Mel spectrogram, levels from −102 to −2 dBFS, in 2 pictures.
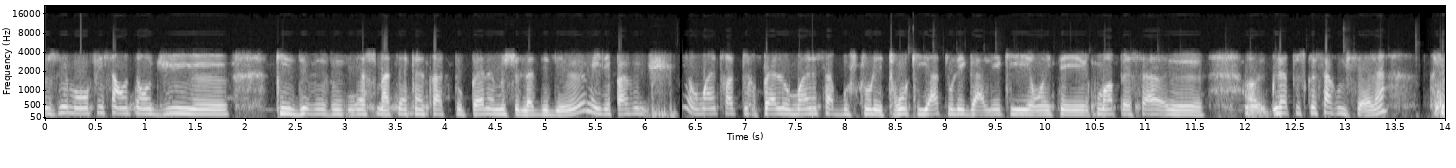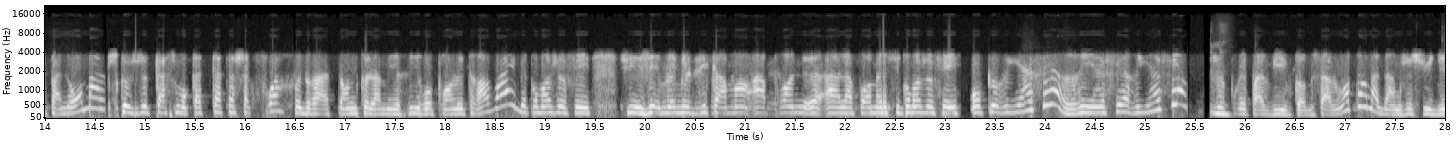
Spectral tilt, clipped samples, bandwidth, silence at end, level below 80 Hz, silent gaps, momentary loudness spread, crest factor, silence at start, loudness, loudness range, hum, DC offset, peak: -8 dB/octave; under 0.1%; 6 kHz; 0 s; -52 dBFS; none; 5 LU; 16 dB; 0 s; -17 LUFS; 2 LU; none; under 0.1%; 0 dBFS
